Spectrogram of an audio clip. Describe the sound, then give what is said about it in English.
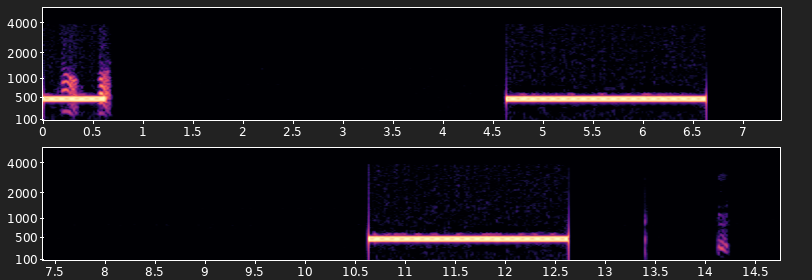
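A telephone line rings while a call is dialed: three long, steady ringback tones, each about two seconds, separated by roughly four-second silences, then a couple of brief clicks as the line picks up. “All right, we'll dial him again.”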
